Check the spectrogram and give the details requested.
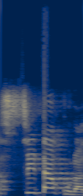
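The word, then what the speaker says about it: Psittacula: होता है अपना क्रो पी स्टैंड्स फॉर सीटा कुला देखि जो यहां पर पी है वो साइलेंट है बच्चों सीटा कुला में जो पी होता है वो साइलेंट होता है वो होता है अपना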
